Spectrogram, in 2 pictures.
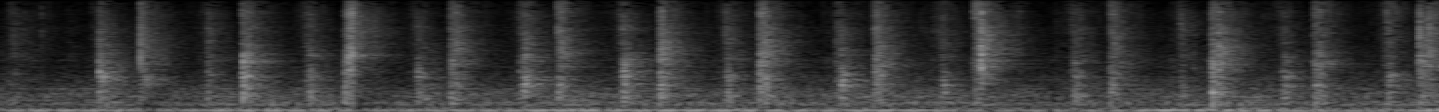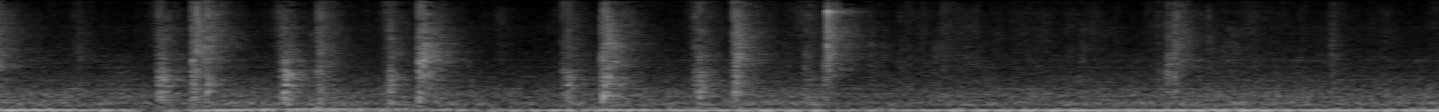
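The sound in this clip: Tarot cards being shuffled and spilling, many sharp papery snaps and flicks in a rapid, uneven series that gives way to a denser, steadier rustle near the end.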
